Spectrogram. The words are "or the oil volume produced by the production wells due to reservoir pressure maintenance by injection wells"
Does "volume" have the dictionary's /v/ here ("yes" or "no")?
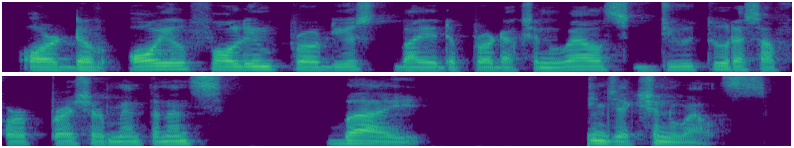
no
